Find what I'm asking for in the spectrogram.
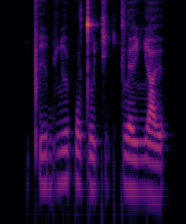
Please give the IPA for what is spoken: pʼ i b ʎ ʉ p o tʷ a c ɨ c k l e ʎ a ɪ̯

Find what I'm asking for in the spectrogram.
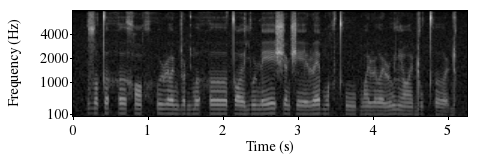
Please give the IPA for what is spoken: zˤ u t̪ ɤ h ɤ x ɔ̃ x h u ɭ ɤː ɳ ɖ ɔ ɖ m ɤ h ɤː t̪ ɔ ə̯ j u ɳ ɾ eː ʃ ɤ ɳ ʃ eː ɭ ɛ b ɔ̃ x t̪ʰ uː b ɔ̃ ə̯ ɭ ɤː ɭ u lʲ ɔ̃ː ə̯ ɖ u t̪ʰ ɤː ɖ

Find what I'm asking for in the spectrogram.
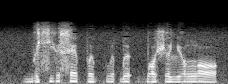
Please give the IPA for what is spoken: b ɘ sʲ ɘ s ɛ p ə kʷ ɛ ɓ ə ʔ ɡ͡b ɔ ʃ ə lʲ ɔ ŋ ɔ

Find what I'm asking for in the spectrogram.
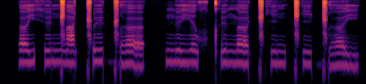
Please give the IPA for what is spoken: œ j h y ŋ͡ǁ a ǁ y ɡ͡ǁ œ | ŋ y j e xʷ kʼ y ŋ œ ǁʰ i ŋ ǁ i ɡ͡ǁ œ j

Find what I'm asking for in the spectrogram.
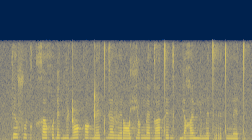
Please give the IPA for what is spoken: k ɪ sʷ ɛ ɡ ɔ k x ɐ χʷ ɪ ɗ e ɡ vʲ ɐ ɖ ɔ k ɔ ɡ ɖ e t ɡ ɛ v ɪ ɾ ɔ fʲ ɔ ŋ͡m ɛ ɡ ɐ t ɪ ɡ ɪ k bʲ ɛ ʁ ɪ mʲ ɐ m e t r ɪ t ŋ͡m e t

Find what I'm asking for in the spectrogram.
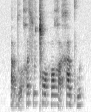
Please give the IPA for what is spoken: a̰ d o̰ χ ɘ s u ǀ ɔ h ɔ ʁ a̰ x a kʷʼ ɘ

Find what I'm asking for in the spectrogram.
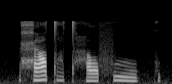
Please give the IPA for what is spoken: ħ e tˤ ṳ tˤ h ɔ f u k

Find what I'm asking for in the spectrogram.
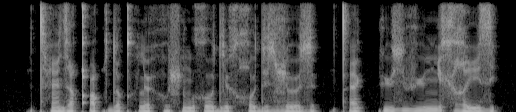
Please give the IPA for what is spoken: tʰ æ̃ z i qʼ ɵ q d o kʰ l œ h o̤ ɬ ŋ o x o d l ø x χ u d ø z ɮ ɵ z | tʼ æ kː y z v y ɲ ɛ x ʁ i z

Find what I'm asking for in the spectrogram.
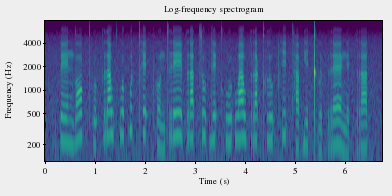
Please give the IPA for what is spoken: p eː˧ n d ɔː˦˥ k̚ pʰ u˨˩ ʔ k r a˥˩ w kʰ w o˦˥ k̚ w ɯ˥˩ k̚ pʰ e˦˥ ʔ pʰ o˩˦ n t r eː˥˩ p r a˥˩ t̚ s u˥˩ ʔ d e˥˩ ʔ kʰ w u˦˥ ʔ w a˥˩ w p r a˥˩ k̚ pʰ l u˦˥ ʔ pʰ i˥˩ ʔ tʰ a˦˥ p̚ j i˦˥ t̚ kʰ l ɯ˨˩ k̚ r ɛː˥˩ ŋ e˨˩ k̚ p r a˥˩ t̚

